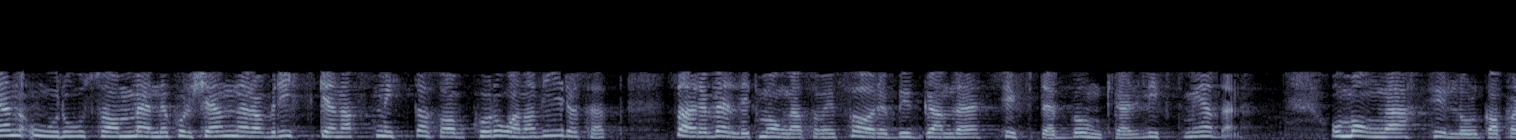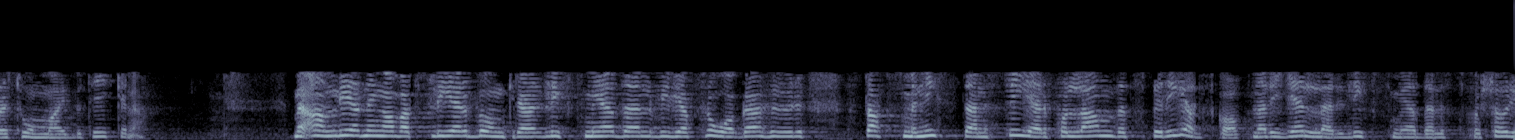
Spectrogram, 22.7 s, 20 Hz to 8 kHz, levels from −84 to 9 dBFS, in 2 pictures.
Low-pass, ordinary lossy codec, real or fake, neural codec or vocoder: 7.2 kHz; AAC, 16 kbps; fake; codec, 16 kHz, 16 kbps, FreqCodec, larger model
